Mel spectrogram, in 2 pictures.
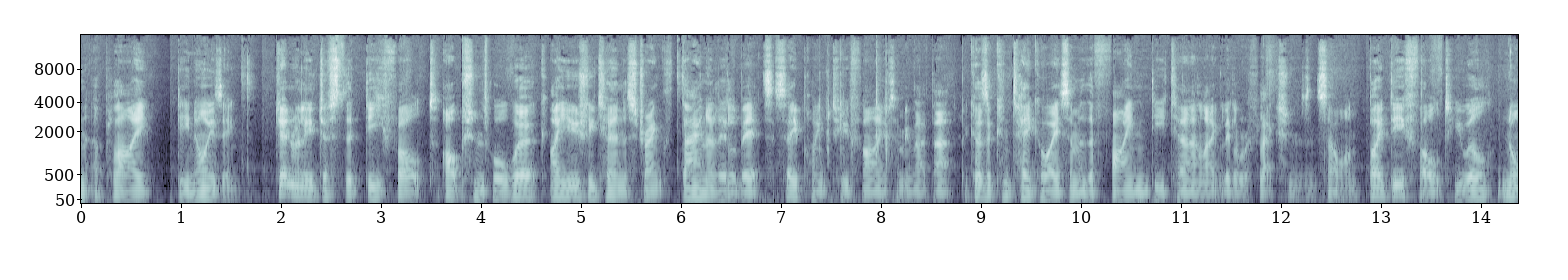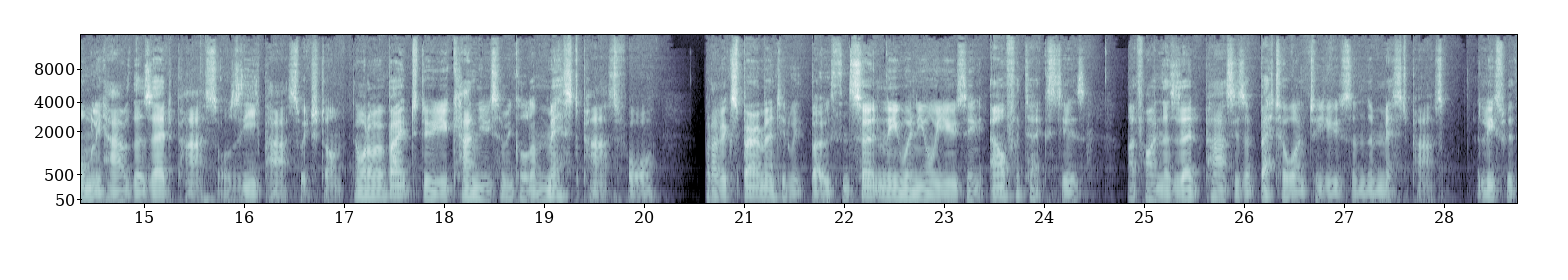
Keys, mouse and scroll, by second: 0.8 click, 5.9 click, 6.9 KP_Decimal, 7.4 KP_2, 7.6 KP_5, 8.0 KP_Enter, 9.5 KP_Enter, 12.8 click.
